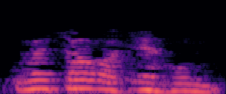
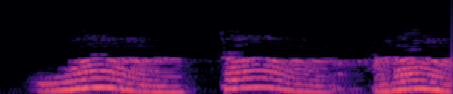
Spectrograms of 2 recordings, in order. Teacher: حولت لي التاء الى الطا · Shown in: second take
